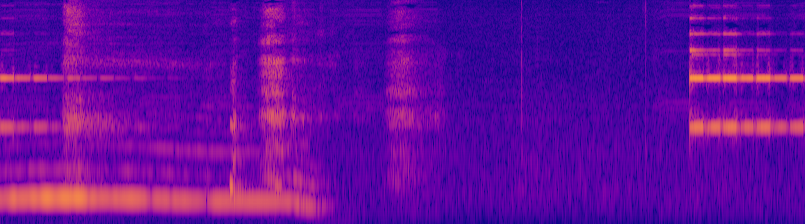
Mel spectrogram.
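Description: White boxer dog howling one long, steady note that sags in pitch and stops about two seconds in, set off by a mobile phone ringtone. After a fairly quiet pause, the phone's electronic ringtone starts loudly again about five seconds in.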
